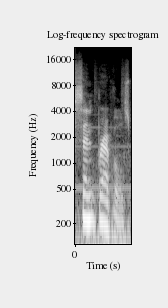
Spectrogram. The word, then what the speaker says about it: St Briavels: Although it's spelt Briavels, this is St Briavels because it's named after a much travelled early Christian missionary, Briog, whose name also appears in places as far afield as Cornwall and Brittany.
